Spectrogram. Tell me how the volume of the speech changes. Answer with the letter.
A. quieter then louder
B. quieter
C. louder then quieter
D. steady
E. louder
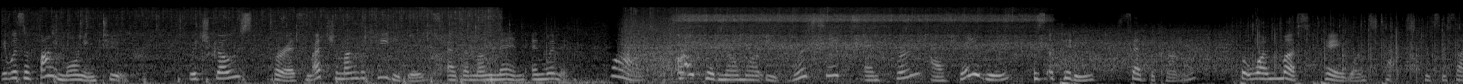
D.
